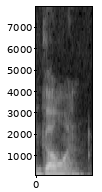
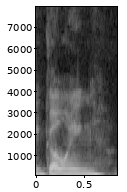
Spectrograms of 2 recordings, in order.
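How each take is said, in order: First: The final -ing ending is reduced. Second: The final -ing ending is fully pronounced. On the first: It sounds like the native local dialect. The speaker calls it right. "The ings are never pronounced in the upper Midwest. We say going" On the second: It marks the speaker as an outsider. The speaker calls it wrong. "We don't say going"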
